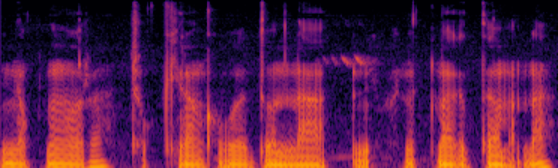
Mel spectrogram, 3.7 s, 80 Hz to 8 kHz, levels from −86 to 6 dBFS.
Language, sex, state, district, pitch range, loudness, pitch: Garo, male, Meghalaya, South Garo Hills, 75-90 Hz, -19 LUFS, 80 Hz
